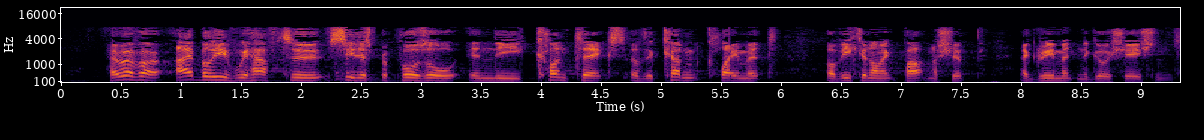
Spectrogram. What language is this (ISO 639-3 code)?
eng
